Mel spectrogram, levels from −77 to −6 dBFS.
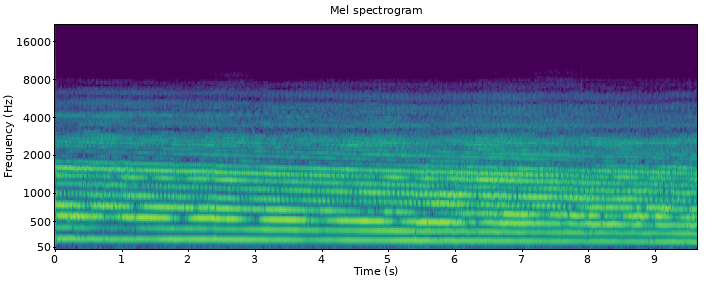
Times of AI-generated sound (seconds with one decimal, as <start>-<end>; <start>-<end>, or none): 0.0-1.2; 1.8-2.4; 5.4-9.6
